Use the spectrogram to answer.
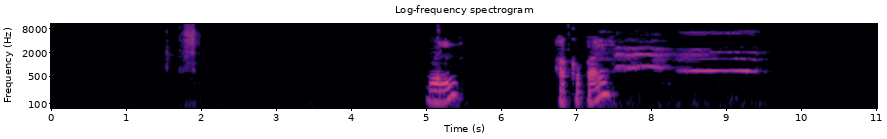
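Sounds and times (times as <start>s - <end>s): distant rooster crowing: 7.5s - 9.6s.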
